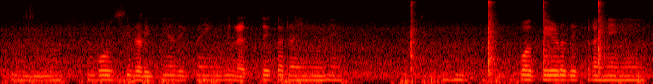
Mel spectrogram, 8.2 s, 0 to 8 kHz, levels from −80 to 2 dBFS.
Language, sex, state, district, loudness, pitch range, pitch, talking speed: Hindi, female, Maharashtra, Aurangabad, -40 LUFS, 155-165 Hz, 155 Hz, 105 wpm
